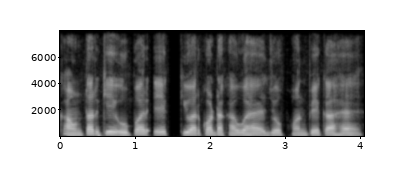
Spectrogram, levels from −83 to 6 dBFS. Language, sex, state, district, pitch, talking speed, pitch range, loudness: Hindi, male, Jharkhand, Deoghar, 155 Hz, 205 wpm, 155-165 Hz, -17 LUFS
